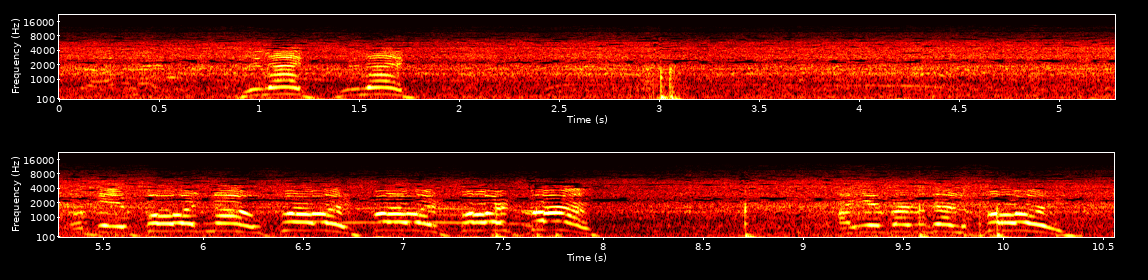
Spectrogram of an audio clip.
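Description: A group of young people shout and cheer in rising whoops close by.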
